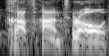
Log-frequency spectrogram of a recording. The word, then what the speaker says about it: خفنتراون: میتونی منو 20 صدا کنی یا بگی خفنتراون. این اسمی که بچه‌ها برام انتخاب کردن. من یه همچین اسمایی برای خودم نمیذارم. در واقع اینطوری تلفظ میشه. خفنتراون.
